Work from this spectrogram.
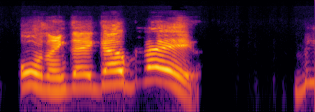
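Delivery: put-on Australian accent. Speaker tries out an accent for the others, in an attempted australian accent. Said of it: "I'm trying to do an Australian accent".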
